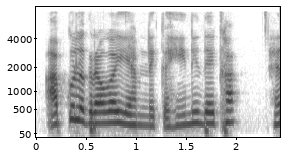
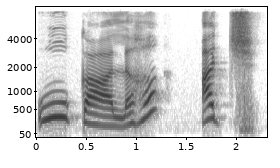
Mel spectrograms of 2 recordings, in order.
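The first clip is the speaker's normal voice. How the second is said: slow, syllable by syllable; 2 semitones higher, 4 dB louder, much slower than usual. Shown as a demonstration. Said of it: "पहले हम यहाँ देखते हैं".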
